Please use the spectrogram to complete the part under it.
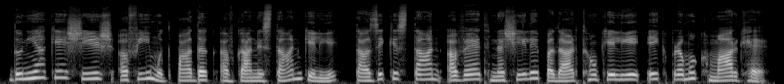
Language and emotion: Hindi, neutral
